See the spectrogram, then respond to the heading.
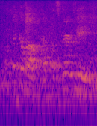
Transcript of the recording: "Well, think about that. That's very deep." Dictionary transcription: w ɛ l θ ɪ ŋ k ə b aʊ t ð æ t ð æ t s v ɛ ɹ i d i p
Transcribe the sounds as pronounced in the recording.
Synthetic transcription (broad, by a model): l θ ɪ ŋ k ə b aʊ t ð æ t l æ t s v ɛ ɹ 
